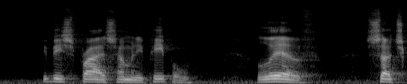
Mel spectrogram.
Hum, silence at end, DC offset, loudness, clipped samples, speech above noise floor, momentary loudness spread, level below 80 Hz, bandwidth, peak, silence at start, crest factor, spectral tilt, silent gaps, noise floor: none; 0 s; under 0.1%; -28 LUFS; under 0.1%; 27 dB; 21 LU; -56 dBFS; 15.5 kHz; -10 dBFS; 0.45 s; 20 dB; -5 dB/octave; none; -55 dBFS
